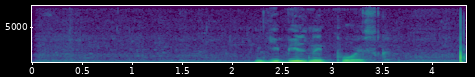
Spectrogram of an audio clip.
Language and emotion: Russian, neutral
